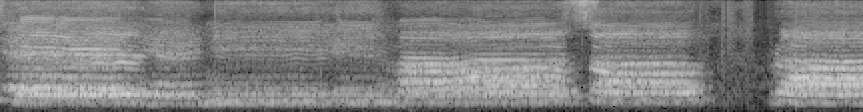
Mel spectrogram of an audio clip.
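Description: A choir singing in long held phrases, breaking off briefly about five and a half seconds in and then starting again.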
